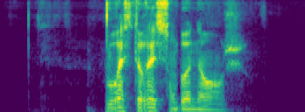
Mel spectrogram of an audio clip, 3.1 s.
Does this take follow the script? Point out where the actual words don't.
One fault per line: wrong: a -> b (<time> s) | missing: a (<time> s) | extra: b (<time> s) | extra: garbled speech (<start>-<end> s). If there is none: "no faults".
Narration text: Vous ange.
extra: resterez son bon (1.1 s)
